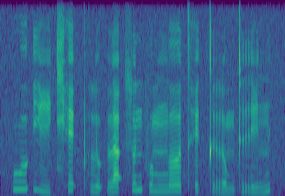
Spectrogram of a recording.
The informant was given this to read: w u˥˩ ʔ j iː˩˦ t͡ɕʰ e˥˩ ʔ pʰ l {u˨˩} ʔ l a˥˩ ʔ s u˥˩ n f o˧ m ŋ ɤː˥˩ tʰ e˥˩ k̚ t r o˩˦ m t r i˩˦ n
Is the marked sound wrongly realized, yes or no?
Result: no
